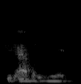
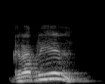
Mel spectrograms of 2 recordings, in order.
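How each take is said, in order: First: Said in the usual way. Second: "Gabriel" said as gra-BRIEL, extra R after G, loud; high, loud Gabriel with R in the first syllable; metathesis pronunciation. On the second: Shown as a demonstration. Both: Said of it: "palabra con metatesis".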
